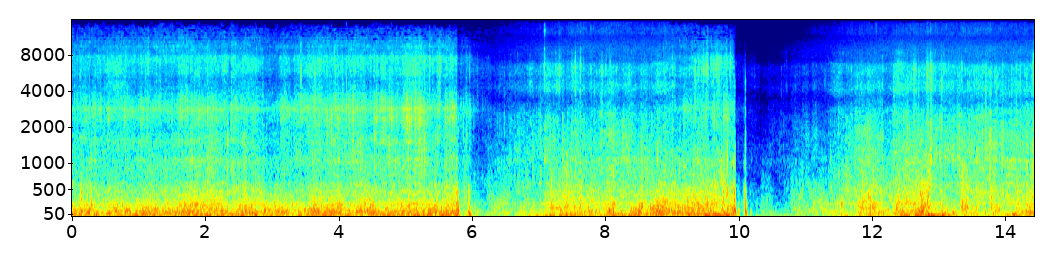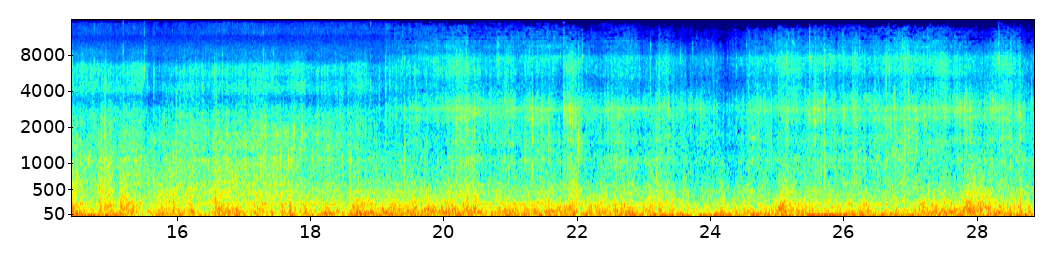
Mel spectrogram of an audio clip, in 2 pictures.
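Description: Wind buffeting the camera microphone over the rumble and rattle of mountain-bike tyres rolling down a gravel forest trail. The noise drops off suddenly twice, about six and ten seconds in, and builds back up each time.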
